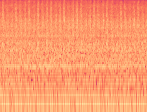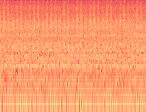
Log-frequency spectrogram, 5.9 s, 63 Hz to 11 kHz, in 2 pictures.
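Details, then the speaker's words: John Deere 530 two-cylinder tractor, started after battery charging failed; slow, even pop-pop beat at about four per second with deep low thump; healthy running. "Oh, you can't beat it, old 2-cylinder John Deere. Love that sound."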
